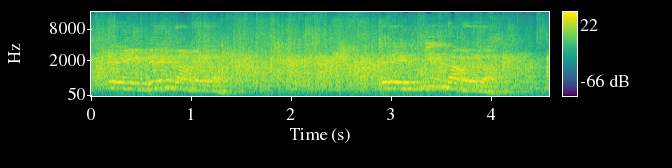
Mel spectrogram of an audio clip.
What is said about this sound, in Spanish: Aplaudanle bien fuerte.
